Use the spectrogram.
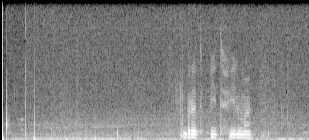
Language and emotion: Russian, neutral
